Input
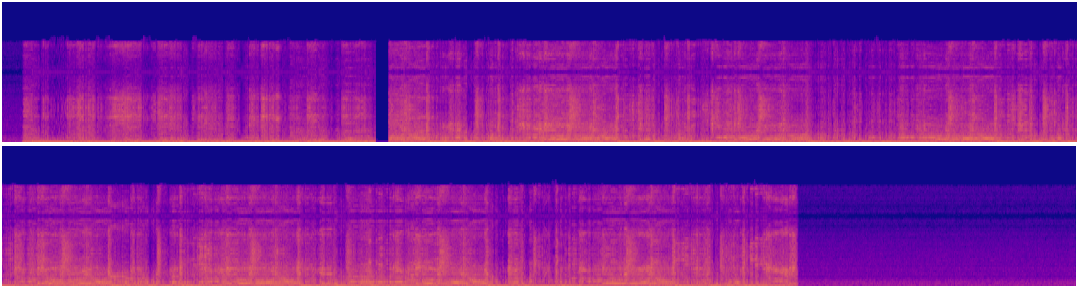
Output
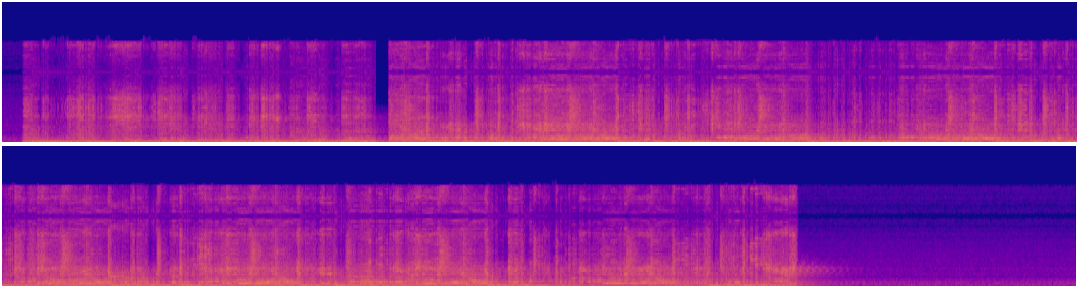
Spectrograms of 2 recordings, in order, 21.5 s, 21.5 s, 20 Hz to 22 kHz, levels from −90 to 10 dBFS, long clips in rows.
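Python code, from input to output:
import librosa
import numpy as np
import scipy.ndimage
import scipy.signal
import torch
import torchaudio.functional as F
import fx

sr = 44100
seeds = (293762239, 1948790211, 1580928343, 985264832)

y = fx.bass_treble(x, sr, bass_db=-7, treble_db=-4, at=(16.21, 17.78))
y = fx.rev_spring(y, sr, rt60_s=1.5, pass_ms=(58,), chirp_ms=60, drr_db=8.5)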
